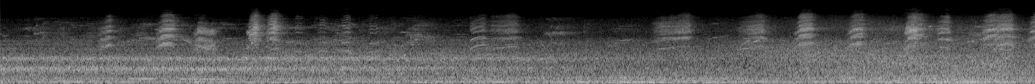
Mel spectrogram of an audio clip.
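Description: A rainbow lorikeet screeches in shrill bursts.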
